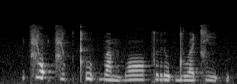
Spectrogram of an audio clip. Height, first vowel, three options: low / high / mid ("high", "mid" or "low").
mid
